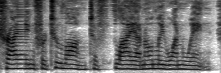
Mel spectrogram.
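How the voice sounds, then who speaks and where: Over a silent background in a very clean recording, a woman with an American accent speaks at a fairly slow pace, her medium-pitched voice dark and mellow in tone. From US Northeast, New York City. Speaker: nonprofit leader and author. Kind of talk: interview conversation.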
